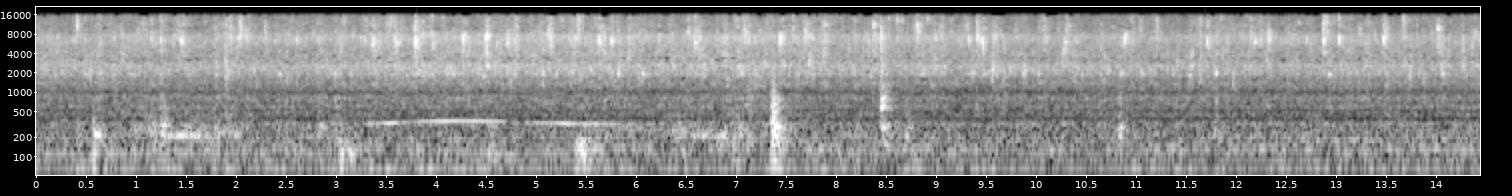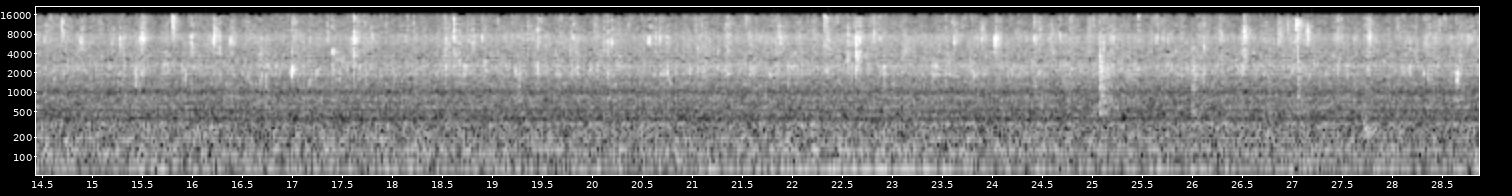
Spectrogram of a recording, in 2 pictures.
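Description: Steady rain falling, an even hiss with individual drops ticking sharply here and there throughout.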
